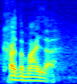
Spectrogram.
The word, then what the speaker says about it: Kardamyla: I've been corrected by the Greeks on how to pronounce it, Kardamyla.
